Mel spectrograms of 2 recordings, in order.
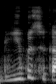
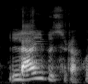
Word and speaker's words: lives: s를 붙여 주셔야 되죠 그래서 이걸 리브스가 아니라 라이브스라고 읽어 주셔야 돼요 자 그다음 여기서 보셔야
